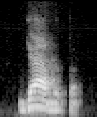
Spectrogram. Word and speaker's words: Gabbatha: But in the Hebrew, it is pronounced Gabbatha.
